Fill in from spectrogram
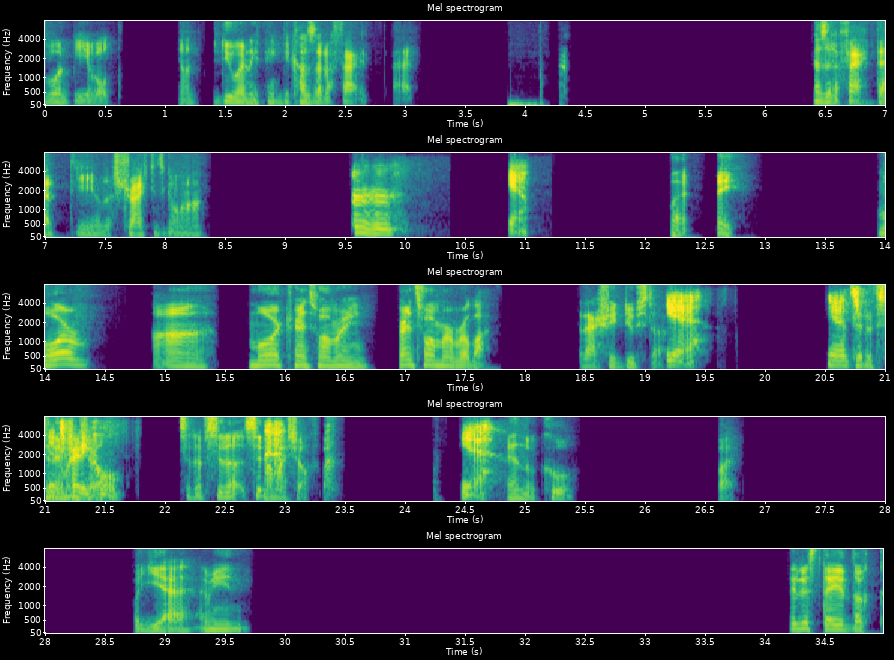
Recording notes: Audio is getting gradually better as we get used to everything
